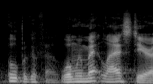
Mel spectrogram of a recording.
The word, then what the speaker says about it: Obergefell: being a German teacher it's obergefell okay not really it's not obergefell this stress is on the Oh distressed on the old obergefell when we met last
